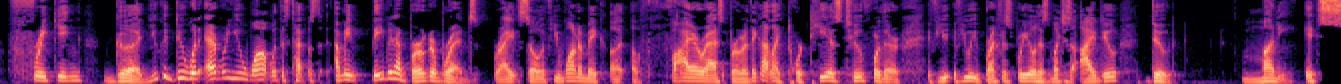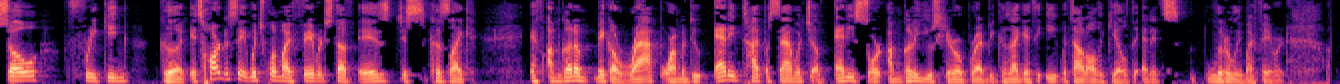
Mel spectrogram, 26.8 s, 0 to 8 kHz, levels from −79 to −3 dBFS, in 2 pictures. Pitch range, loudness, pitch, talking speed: 105-140 Hz, -18 LUFS, 115 Hz, 240 wpm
